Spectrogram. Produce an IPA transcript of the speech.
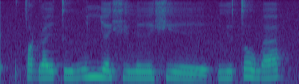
tˤ e ɡ eː t ʉ ɦ ʊ ɲ ɛ xʲ ʉ l eː xʲ eː | lʲ o t ɔ w a

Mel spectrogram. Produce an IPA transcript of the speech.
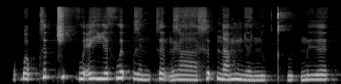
ɓ ɔ˨˩ p̚ x ə˦˥ p̚ t͡ɕ ə˦˥ p̚ h w ɛ̰˧˥ ɣ i˧ ə̯ h w ə˦˥ p̚ ɣ ə̤˨˩ n k ə̰ː˧˨ m ɣ a̤ː˨˩ x ə˦˥ p̚ n a˨˦ m ɲ ə̤ː˨˩ ɲ u˨˩ k̚ t̪ʰ u˨˩ t̚ m ɨ˧ ə̯

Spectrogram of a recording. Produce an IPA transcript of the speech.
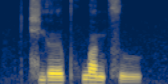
t͡ɕ j ɛ˧˥ pʰ w a˧ n t͡s ɹ̩˩

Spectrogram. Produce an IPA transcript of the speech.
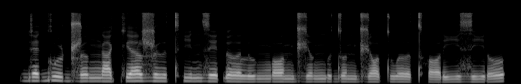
ɡ ɛ ɡ u ɖ͡ʐ ɤ ŋ a kʲ a ʐ ɯ tʰ i n z e ɗ ɤ l u ŋ ɔ n d͡ʒ ɤ ŋ u d o n d͡ʒ ɔ t w ɤ tʰ ɔ ɾ i z i ɾ o

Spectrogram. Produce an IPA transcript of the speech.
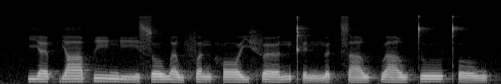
j ɛː˨ p̚ j aː˧ p iː˧ ŋ iː˨˩ s o˨ w ɐ˨˩ w f ɐ˨˧ ŋ h ɔː˨ j f œː˨˧ n kʰ ɪ˨˩ ŋ n̪ ɵ˧ t̚ s aː˨˧ w kʷ aː˧ w t̪ uː˥ t̪ʰ o˧ w

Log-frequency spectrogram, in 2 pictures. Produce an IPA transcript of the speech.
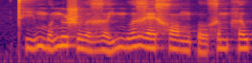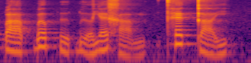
t̪ʰ i˨˩˦ m o˨˩˦ n u˧ ʂ u˨˩ ə̯ ɣ ə˨˩˦ j m u˧˥ ə̯ ɣ ɛ˧ x ɔ˨˩ ŋ ʔ o˨˩˨ x ə˧ m h ə˧ w ɓ aː˨˩ p̚ ɓ əː˦˥ p̚ ʔ ɨ˨˩˨ ɓ ɨ˨˩˨ ə̯ j ɛ˧˥ x a˨˩˨ m | t̪ʰ ɛ˦˥ k̚ t̪ a˨˩˨ j

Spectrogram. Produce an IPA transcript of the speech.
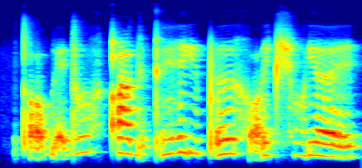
tʼ ɔ̰ b ɛ̰ d ɔ̤ x qʼ ɔ d ə̰ kʼ ɛ̤ e̯ ɾʲ ø pʼ ə x ɔ̰ e̯ t͡ʃʰ ɔ̤ ɾʲ ɜ e̯

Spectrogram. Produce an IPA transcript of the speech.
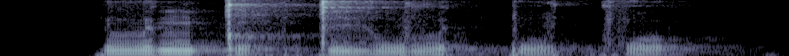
l ɪ˥ ŋ t̪ ʊ˨˥ k̚ t̪ iː˧ w l ɪ˨ k̚ p uː˨ t̚ f ʊ˧ k̚

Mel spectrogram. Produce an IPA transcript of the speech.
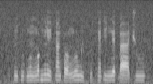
p ĩ˧ k͡p u˧ ɡʷ ũ˦˨ ŋ ɔ˦ ɡ ĩ˦ ɾ e˧ t ã˦ k͡p ɔ˨ ŋ o˦ w ɨ˨ kʷ ə˨ t ɛ̃˦ ɗ i˦ ŋ ɛ˦ ɓ aː˨ t͡ʃ u˦

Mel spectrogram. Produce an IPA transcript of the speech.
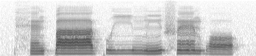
h ɛ̃˨ k͡p aː˧ kʷ iː˧ m ĩ˨˦ f ɛ̃˦ b ɔ˨

